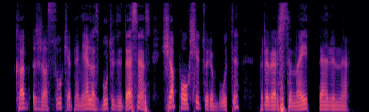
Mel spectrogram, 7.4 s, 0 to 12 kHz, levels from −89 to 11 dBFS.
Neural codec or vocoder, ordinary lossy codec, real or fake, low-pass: codec, 44.1 kHz, 3.4 kbps, Pupu-Codec; MP3, 48 kbps; fake; 10.8 kHz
